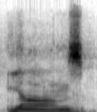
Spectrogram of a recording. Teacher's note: And notice how I pronounce it, yawns, with z, because again, the last or the final sound in the word yawn is n, and it is voiced. Therefore, we pronounce the s with z and not s.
